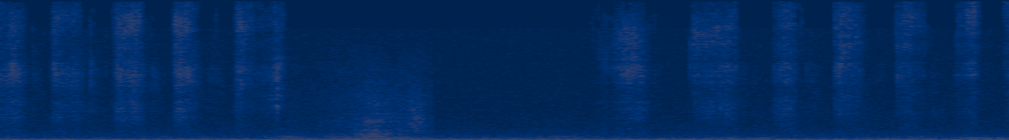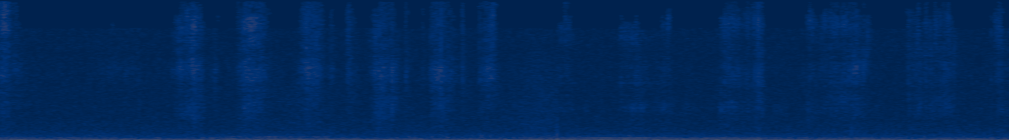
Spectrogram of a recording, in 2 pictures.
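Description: Faint scraping of a metal safety razor's blade cutting through lathered hair on the scalp, in runs of quick short strokes.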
